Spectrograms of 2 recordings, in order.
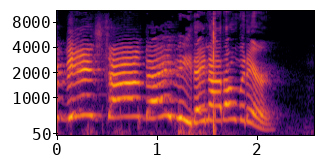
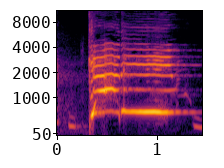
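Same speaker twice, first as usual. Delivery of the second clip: triumphant shout; 11 semitones higher than usual. Real, not acted. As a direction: yell it out, gotcha. Prank reveal triumph.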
